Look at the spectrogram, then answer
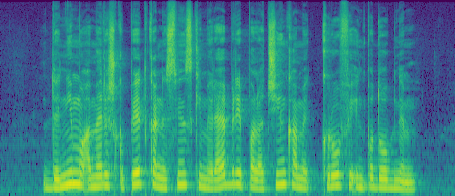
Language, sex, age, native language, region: Slovenian, female, 30-49, Slovenian, Drava region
